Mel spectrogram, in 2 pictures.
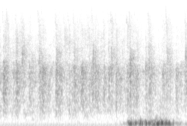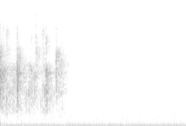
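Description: Audience applauding, dense clapping that dies away about four seconds in, with a brief low rumble in the middle.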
